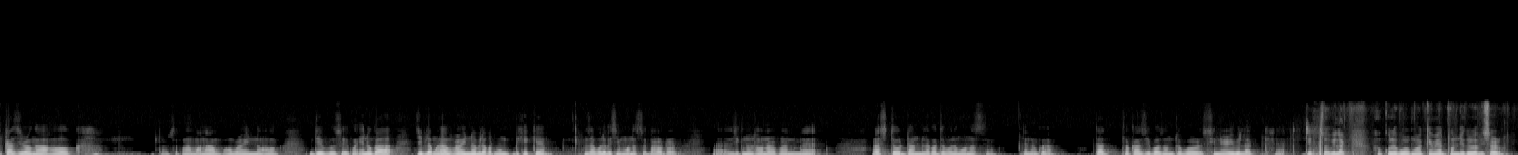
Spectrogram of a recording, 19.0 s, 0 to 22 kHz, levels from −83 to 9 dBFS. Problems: none marked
